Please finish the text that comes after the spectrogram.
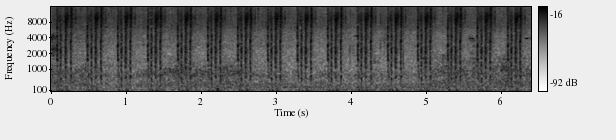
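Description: Rapid, steady hoofbeats of a horse galloping in the video game Death's Gambit, a continuous rhythmic clatter running through the whole stretch with no voice over it.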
